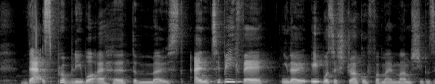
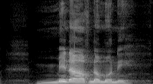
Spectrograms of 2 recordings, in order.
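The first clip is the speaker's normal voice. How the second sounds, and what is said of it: Jamaican accent. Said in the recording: “this is my Jamaican accent, guys, this is my background, so I have to say it with the accent”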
